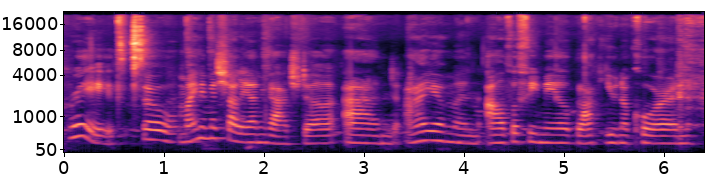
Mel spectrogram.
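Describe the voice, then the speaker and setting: A woman from Trinidad and Tobago, speaking with a Trinidadian accent, appears as a podcast guest; she's a doctoral researcher and university teacher. Her mid-range voice is a little mellow and a little slow, and she answers interview questions conversationally, repeating phrases for emphasis.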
